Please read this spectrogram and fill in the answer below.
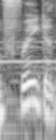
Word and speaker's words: Fraga: an argument with William Fraga that rhymes with Sega on the night of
